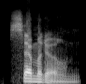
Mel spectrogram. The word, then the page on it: semitone: American English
